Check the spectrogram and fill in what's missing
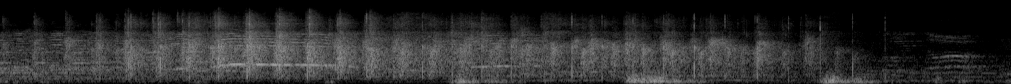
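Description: A congregation at a Sunday service in BFC Church, Tingre Nagar, Pune, claps together in steady, sustained applause, with a voice speaking over it and a few deeper thumps underneath.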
